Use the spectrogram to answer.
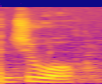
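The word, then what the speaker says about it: joule: a j um and it's a French word it's pronounced Jewel like just like you would have a jewel on a crown or something um and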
